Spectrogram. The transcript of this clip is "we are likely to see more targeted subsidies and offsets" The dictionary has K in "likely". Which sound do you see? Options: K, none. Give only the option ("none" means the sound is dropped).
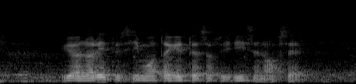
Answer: none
